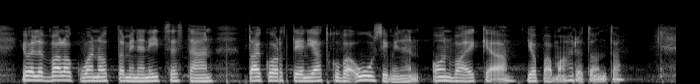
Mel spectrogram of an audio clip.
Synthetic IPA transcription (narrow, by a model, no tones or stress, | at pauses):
jo̞jlːe̞ʋːɑlo̞kuʋɑno̞t̪ːɑmine̞nit̪se̞st̪æːnt̪ɑjko̞rt̪ːiːnjɑt̪kuʋɑʔuːsiminḛno̞nʋɑjke̞̰ɑ̰jo̞pɑmʔɑ̰hdot̪o̞̰nt̪ɑ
